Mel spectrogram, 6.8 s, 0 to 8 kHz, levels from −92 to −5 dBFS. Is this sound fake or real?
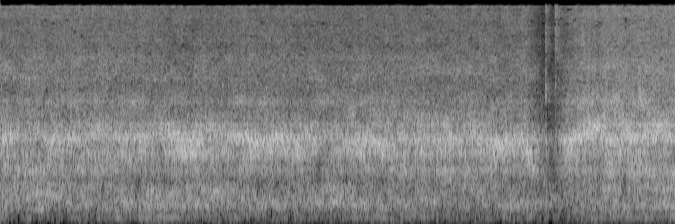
fake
